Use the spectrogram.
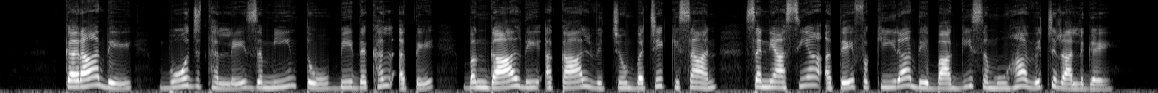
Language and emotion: Punjabi, neutral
